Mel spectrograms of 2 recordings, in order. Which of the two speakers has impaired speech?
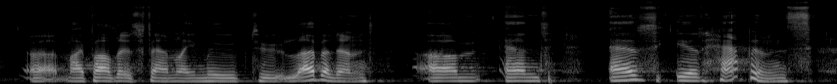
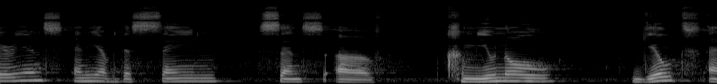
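The first: spasmodic dysphonia; diagnosed after 6 years of symptoms, Botox injections; began with mid-sentence cough, progressive voice loss, barely got words out.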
